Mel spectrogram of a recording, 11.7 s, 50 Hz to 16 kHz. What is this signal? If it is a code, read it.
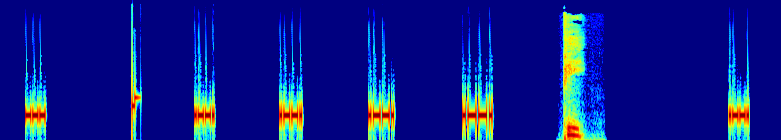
Morse code, heard as a keyed tone, about 38 wpm, 700 Hz. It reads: O P P P P P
